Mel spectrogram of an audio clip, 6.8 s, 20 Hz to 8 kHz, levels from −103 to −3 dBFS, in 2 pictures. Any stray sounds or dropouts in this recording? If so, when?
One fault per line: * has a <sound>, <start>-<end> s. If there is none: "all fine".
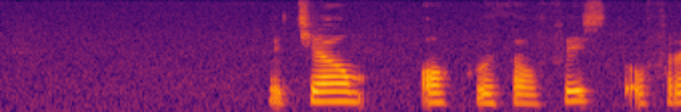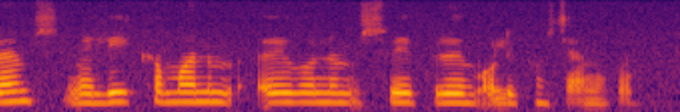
all fine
